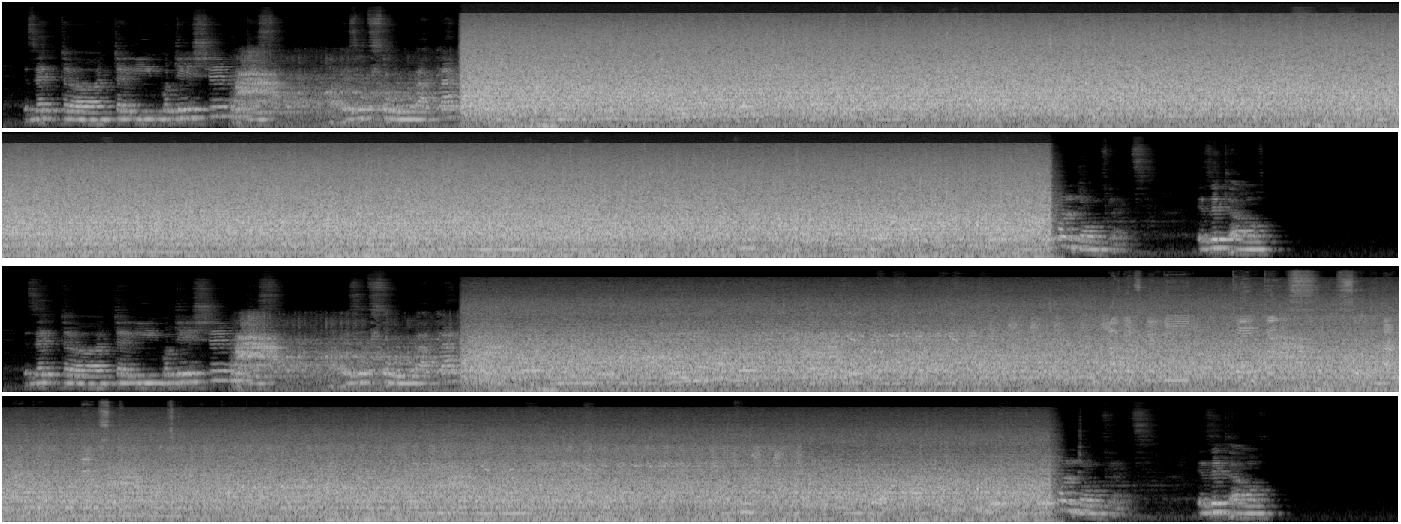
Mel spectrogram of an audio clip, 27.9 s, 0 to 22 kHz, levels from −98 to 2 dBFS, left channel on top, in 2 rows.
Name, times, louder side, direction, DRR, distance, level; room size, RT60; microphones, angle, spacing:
voice 1, 0.2-2.6 3.2-7.7 8.0-9.9 17.6-21.8 22.3-25.2 25.9-26.6, equal, 20° left, 7.0 m, -35 dB
sound 1, 2.3-22.0, right 2 dB, 20° right, 2.3 m, -35 dB
sound 2, 4.6-24.5, left 6 dB, 90° left, 1.1 m, -23 dB
voice 2, 11.1-12.0 12.3-13.1 13.4-17.2, right 4 dB, 85° right, 3.0 m, -37 dB
17.5 x 11.5 x 3.5 m
head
